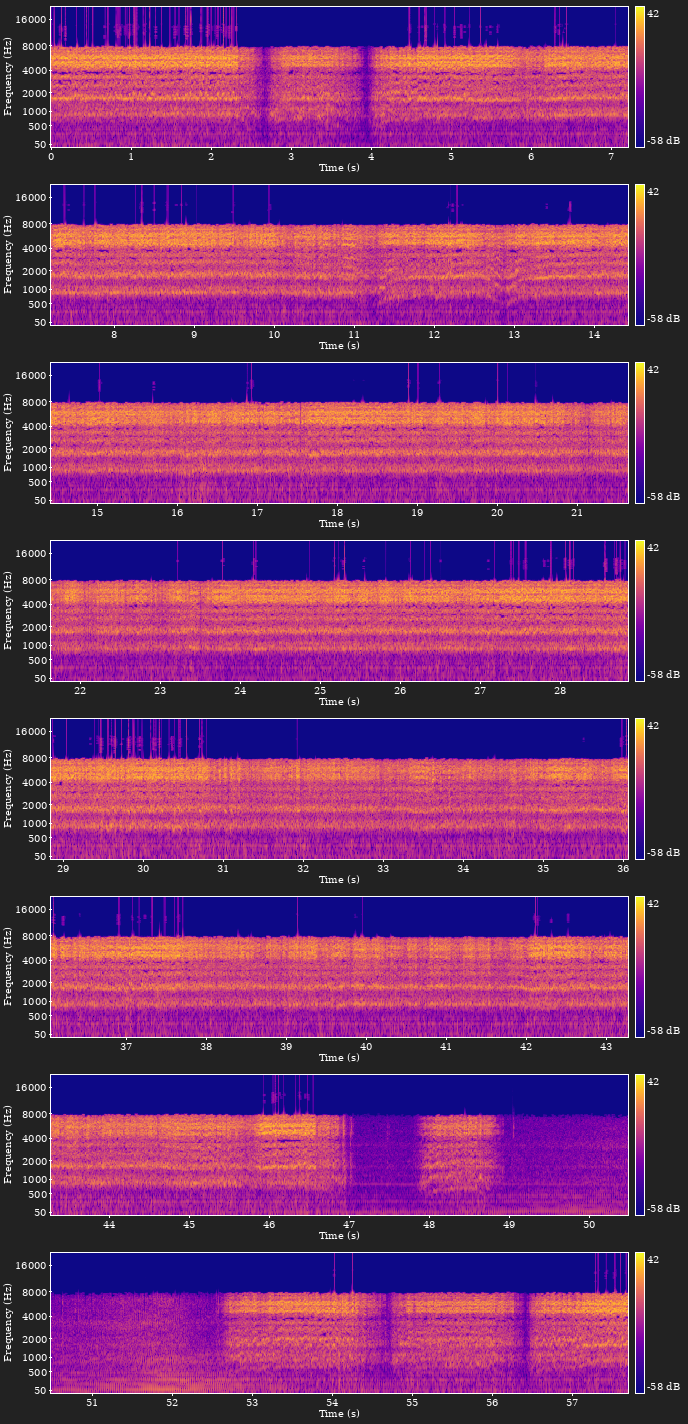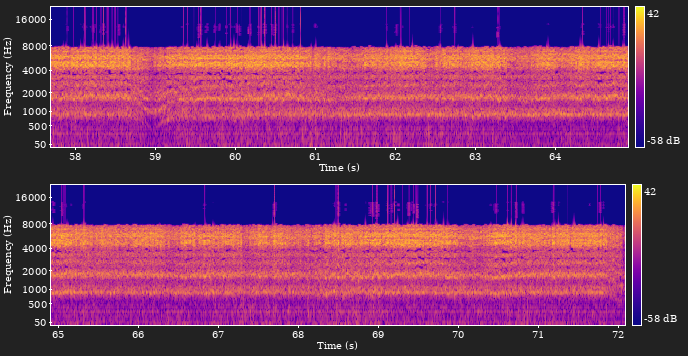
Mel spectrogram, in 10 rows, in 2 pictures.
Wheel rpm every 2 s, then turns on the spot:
200, 120, 150, 220, 230, 180, 200, 230, 230, 230, 230, 230, 230, 230, 230, 240, 230, 230, 220, 230, 240, 220, 220, 110, 50, 0, 70, 110, 130, 190, 210, 230, 230, 230, 230, 220.
none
